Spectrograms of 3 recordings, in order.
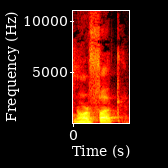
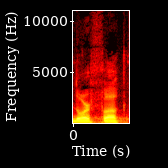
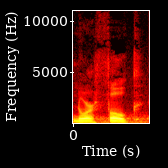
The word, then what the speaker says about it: Norfolk: But yeah, it's it's Norfuck. Norfuck, Virginia. Show two at the Norva in Norfuck, Virginia. And yes, it is pronounced Norfuck, not Norfolk, which most people would probably think.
